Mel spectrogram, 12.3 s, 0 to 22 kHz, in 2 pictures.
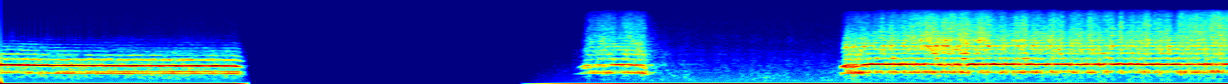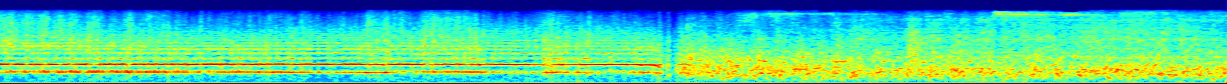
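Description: The cracked whistle of Nickel Plate Road No. 587 steam locomotive: a blast that cuts off about a second in, a short toot a couple of seconds later, then a long steady blast of about five seconds. After the long blast comes the steady rumble of the passing train.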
